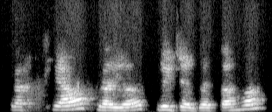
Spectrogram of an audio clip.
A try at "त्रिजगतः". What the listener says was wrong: तह नहीं बोलना है ना दीदी, तह नहीं ना, ह साइलेंट हो जाता है, ठीक है।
